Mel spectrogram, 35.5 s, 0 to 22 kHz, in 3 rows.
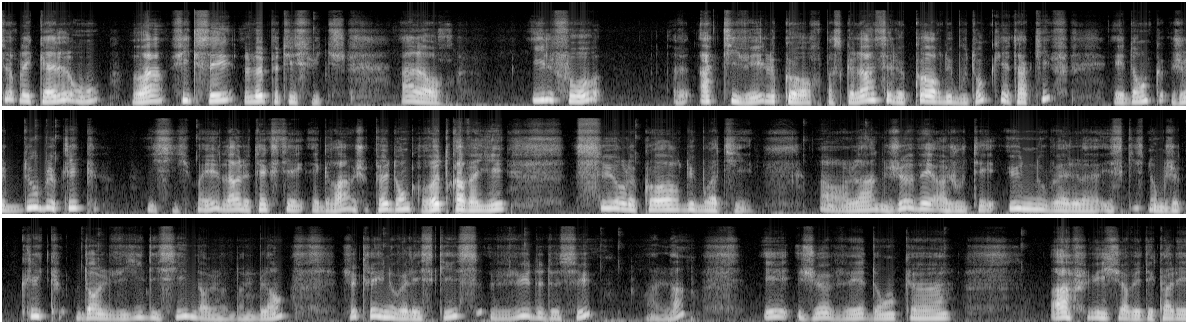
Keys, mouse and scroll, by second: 2.4-3.3 drag, 12.0 click, 13.6 click, 17.9 click, 19.1-19.5 scroll up 1, 19.8-20.6 right drag, 24.4 click, 27.2 click, 28.7 click, 29.6 click, 31.0-31.5 scroll up 2, 31.9-32.2 scroll down 1, 33.0-34.0 right drag.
